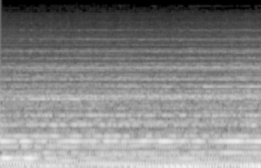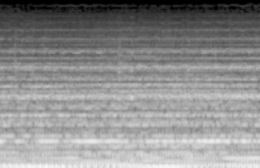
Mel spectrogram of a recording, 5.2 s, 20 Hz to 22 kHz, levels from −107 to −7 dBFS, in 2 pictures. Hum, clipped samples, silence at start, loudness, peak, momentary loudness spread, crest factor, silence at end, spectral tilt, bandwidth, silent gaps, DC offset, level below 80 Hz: none; under 0.1%; 0 s; -16 LUFS; -2 dBFS; 4 LU; 12 dB; 0 s; -6.5 dB/octave; 11 kHz; none; under 0.1%; -20 dBFS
